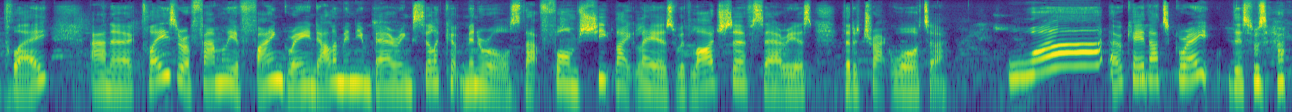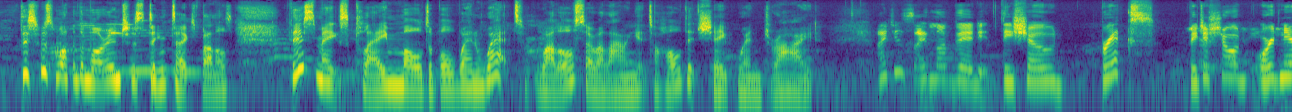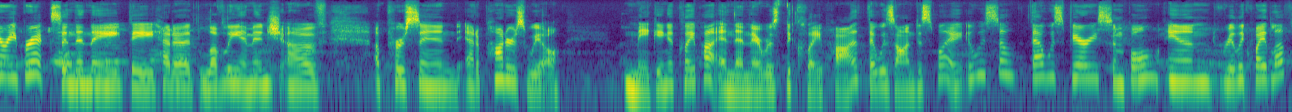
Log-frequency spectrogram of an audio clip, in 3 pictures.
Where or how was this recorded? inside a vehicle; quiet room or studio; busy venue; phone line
busy venue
